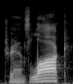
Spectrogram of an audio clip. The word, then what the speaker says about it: Transloc: So we are partnered with a software company called Transloc, and I'll say that and spell it, but it's Transloc, capital T-R-A-N-S, capital L-O-C, Transloc. It looks like Transloc, it's not, it's Transloc. So when you get on the App Store, you want to search for Transloc, and the app will come up, you hit on that, and it's really specific to Johnson County.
